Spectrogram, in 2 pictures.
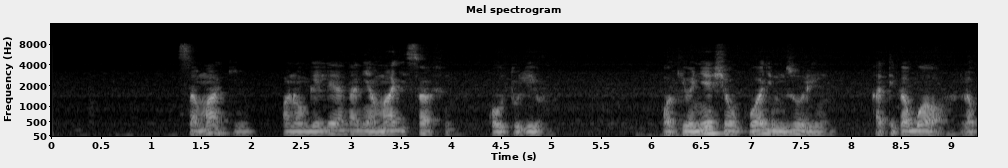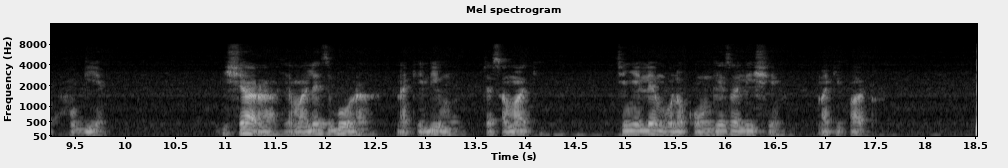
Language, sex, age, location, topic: Swahili, male, 18-24, Dar es Salaam, agriculture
